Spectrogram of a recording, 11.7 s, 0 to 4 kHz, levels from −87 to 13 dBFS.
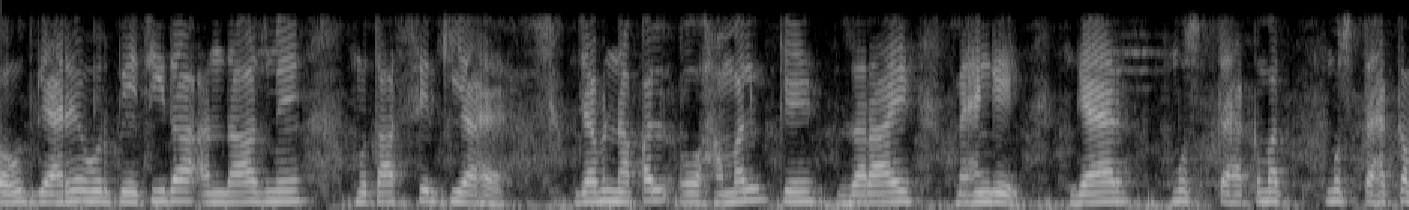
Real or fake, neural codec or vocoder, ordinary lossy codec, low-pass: real; none; none; 3.6 kHz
